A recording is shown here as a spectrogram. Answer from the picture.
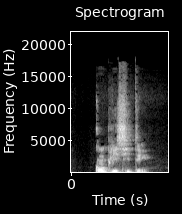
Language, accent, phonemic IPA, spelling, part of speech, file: French, France, /kɔ̃.pli.si.te/, complicité, noun, LL-Q150 (fra)-complicité.wav
- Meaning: 1. complicity, involvement 2. bond, complicity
